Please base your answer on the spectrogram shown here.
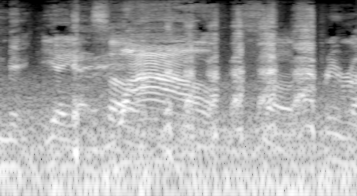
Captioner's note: laughing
